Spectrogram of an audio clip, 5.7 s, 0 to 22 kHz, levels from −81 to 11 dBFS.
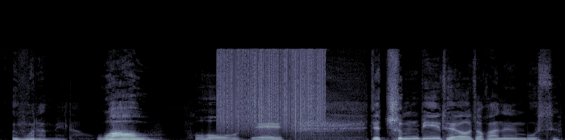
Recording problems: crackling; loud; from 2 to 3.5 s; 3 dB below the speech

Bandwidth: 14.5 kHz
